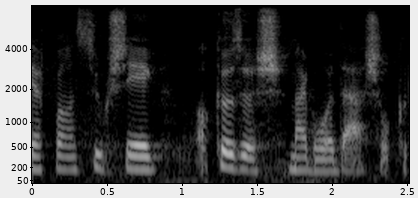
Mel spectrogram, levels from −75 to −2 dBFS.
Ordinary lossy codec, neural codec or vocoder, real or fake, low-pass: none; codec, 16 kHz, 1 kbps, X-Codec, HuBERT features, trained on LibriSpeech; fake; none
